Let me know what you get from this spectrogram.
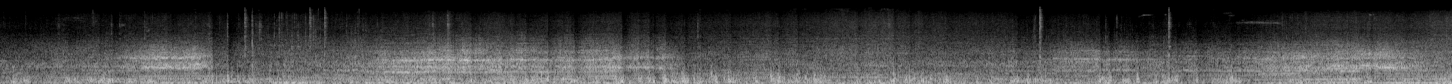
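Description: BMW E36 M3's straight-six engine revving up and down through the gears, heard inside the cabin. Its sticky street tires squeal in three stretches, about a second in, around four to six seconds, and again from about ten seconds on, as the car slides through corners.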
